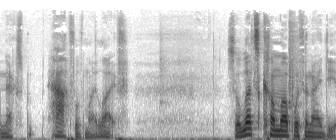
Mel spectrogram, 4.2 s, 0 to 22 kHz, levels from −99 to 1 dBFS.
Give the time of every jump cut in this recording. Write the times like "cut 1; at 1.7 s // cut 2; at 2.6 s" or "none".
none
